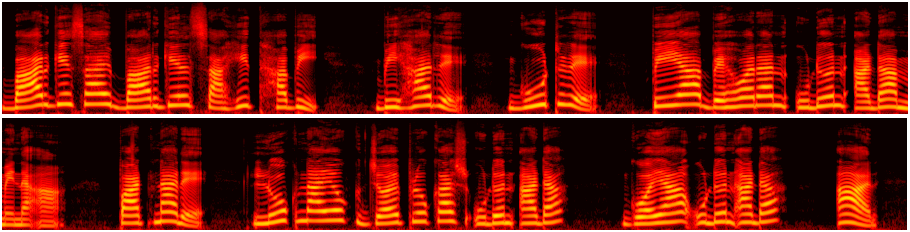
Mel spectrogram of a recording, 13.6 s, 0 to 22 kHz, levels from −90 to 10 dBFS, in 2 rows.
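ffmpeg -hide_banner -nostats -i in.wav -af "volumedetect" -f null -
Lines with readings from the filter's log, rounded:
mean_volume: -26.5 dB
max_volume: -9.0 dB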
